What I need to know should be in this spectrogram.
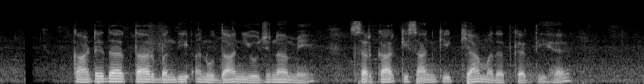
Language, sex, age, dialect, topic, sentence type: Hindi, male, 25-30, Marwari Dhudhari, agriculture, question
